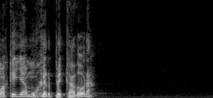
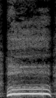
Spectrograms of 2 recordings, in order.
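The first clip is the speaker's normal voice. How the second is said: mock sob; 4 dB louder than usual. Crying alone at home.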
